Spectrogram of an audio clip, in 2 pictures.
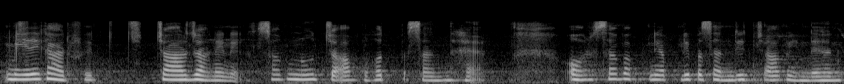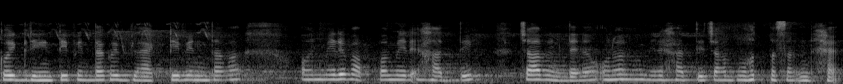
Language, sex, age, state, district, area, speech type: Punjabi, female, 18-30, Punjab, Kapurthala, urban, spontaneous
